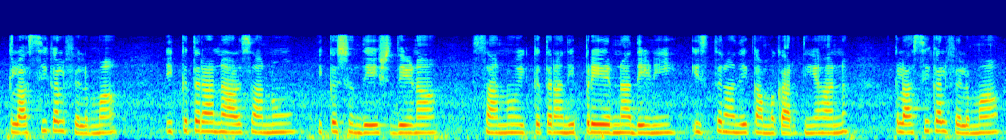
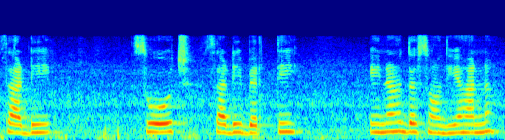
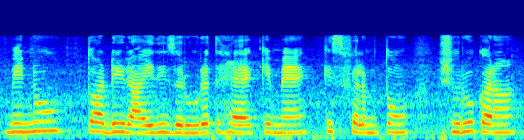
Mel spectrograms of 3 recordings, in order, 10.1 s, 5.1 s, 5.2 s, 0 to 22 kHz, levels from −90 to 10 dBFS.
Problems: constant background noise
